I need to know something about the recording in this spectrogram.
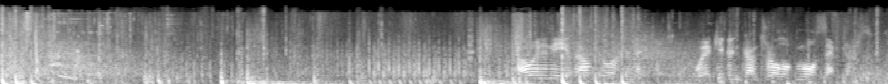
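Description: Gunshots crack in sharp, scattered bursts.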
